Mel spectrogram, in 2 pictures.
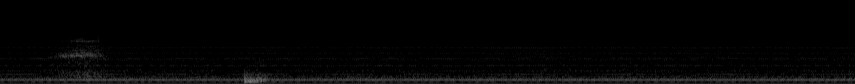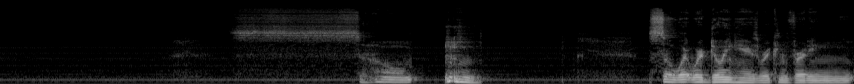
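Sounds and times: low electrical hum: 0.0s - 17.0s
man clearing his throat: 13.0s - 13.5s
man breathing in sharply: 14.3s - 15.0s.

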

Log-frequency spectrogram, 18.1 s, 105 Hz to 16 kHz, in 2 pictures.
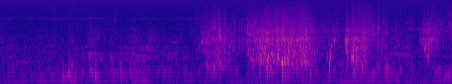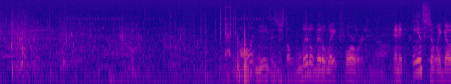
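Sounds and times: water splashing from wading: 3.8s - 13.1s.

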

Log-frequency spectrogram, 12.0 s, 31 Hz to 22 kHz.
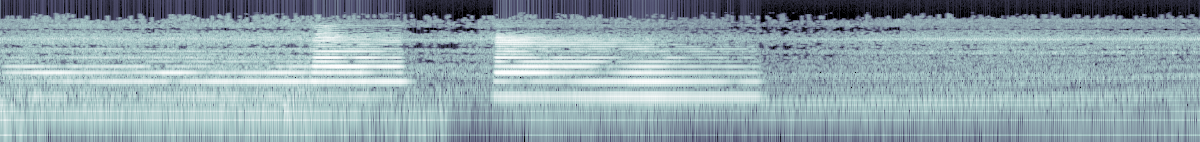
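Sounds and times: truck horn long note: 0.0s - 4.2s, 4.9s - 7.7s
diesel truck engine driving by: 0.0s - 12.0s.

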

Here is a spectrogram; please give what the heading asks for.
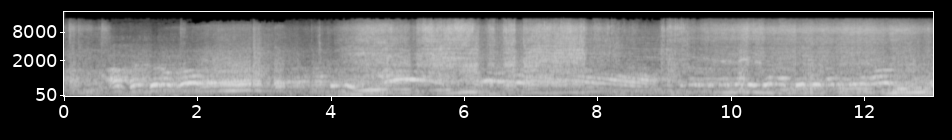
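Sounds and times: engine revving up and down: 2.0s - 3.4s, 4.0s - 8.2s, 8.8s - 13.0s.

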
